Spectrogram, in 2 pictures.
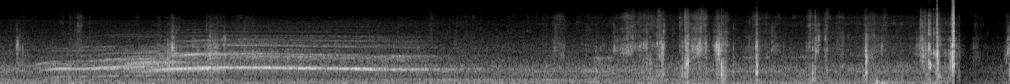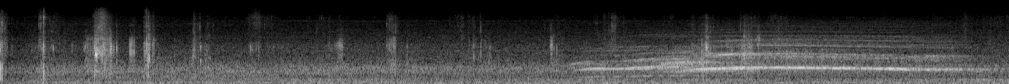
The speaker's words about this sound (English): Is the howling, yelling, screaming sound of Sasquatch.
